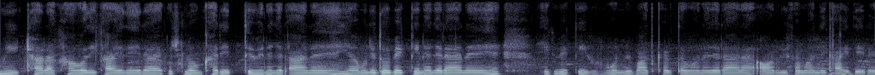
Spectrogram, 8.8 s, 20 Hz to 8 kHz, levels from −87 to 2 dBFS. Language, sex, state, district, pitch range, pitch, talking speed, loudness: Hindi, female, Maharashtra, Sindhudurg, 175-185 Hz, 180 Hz, 275 wpm, -31 LUFS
